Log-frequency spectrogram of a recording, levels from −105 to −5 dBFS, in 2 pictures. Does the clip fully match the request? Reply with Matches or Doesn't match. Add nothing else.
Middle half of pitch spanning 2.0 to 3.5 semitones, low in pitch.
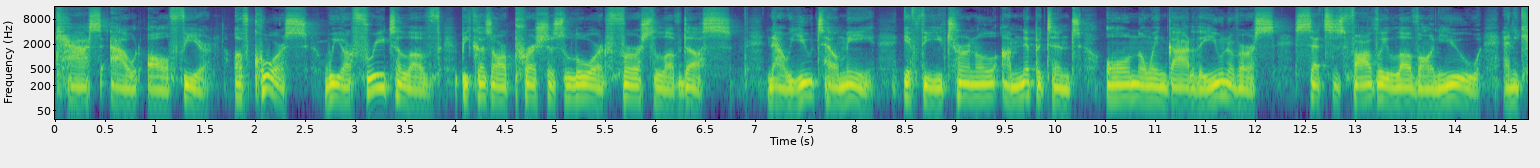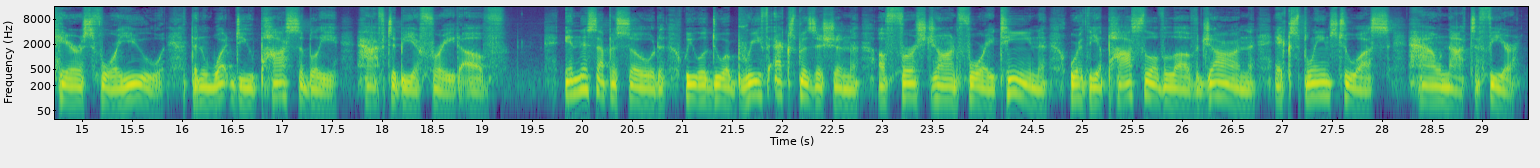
Matches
